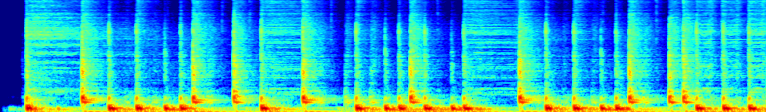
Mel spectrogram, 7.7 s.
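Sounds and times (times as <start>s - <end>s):
drums recorded binaurally: 0.1s - 7.6s.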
